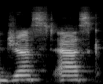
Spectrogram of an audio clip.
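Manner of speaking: ordinary talk, nothing marked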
